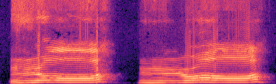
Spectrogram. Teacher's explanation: इस्तिलाही माना क्या है इसका, हर्फ को अदा करते वक्त जुबान की नोक, हर्फ को अदा करते वक्त हमारी जो जबान की नोक है, सामने वाला हिस्सा टिप ऑफ अवर टंग, जबान की नोक में हल्की सी कपकपाहट पैदा होना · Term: सिफत तिकरार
